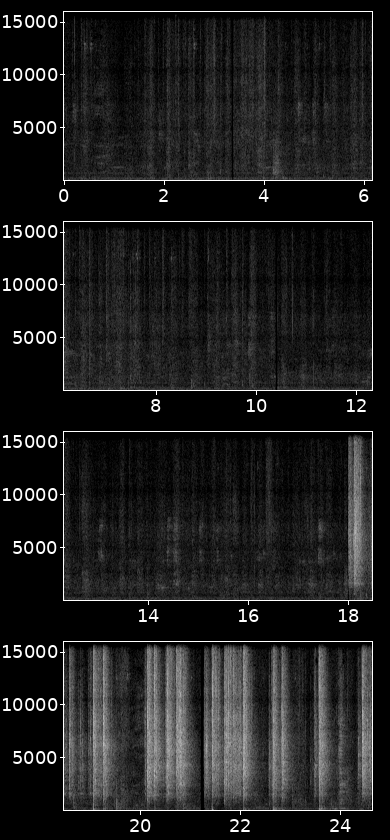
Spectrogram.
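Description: A Belgian Malinois barking: a rapid run of loud, sharp barks over the last several seconds, after a long quiet stretch of faint panting over a low steady hum.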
